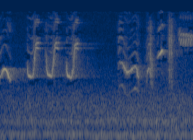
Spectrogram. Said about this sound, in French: Le chant d'une grive lors d'une promenade au parc Montboissier qui rappela à Chateaubriand toute son enfance et le remit à l'ouvrage.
